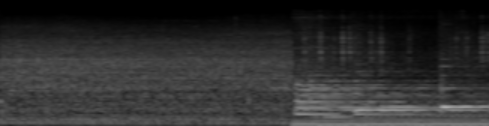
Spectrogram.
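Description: Vehicle engines idling, a low steady hum. About two and a half seconds in, loud music with held bell-like tones and a bass comes in over it.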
